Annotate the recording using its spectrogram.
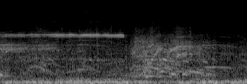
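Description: Referee's whistle blown in one long, steady, high note that stops about a second in, signalling the play dead after the tackle.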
